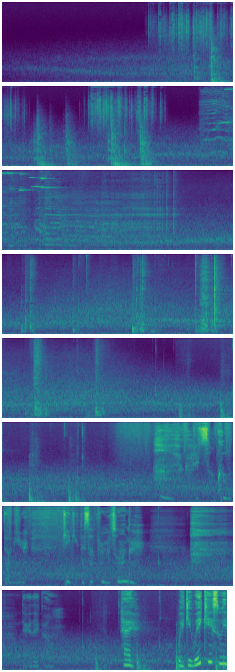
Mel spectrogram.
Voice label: Yandere Captor F4M (SFX No Wet)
